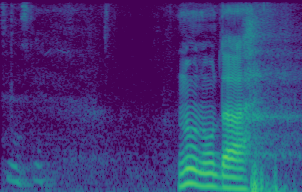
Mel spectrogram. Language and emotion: Russian, neutral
